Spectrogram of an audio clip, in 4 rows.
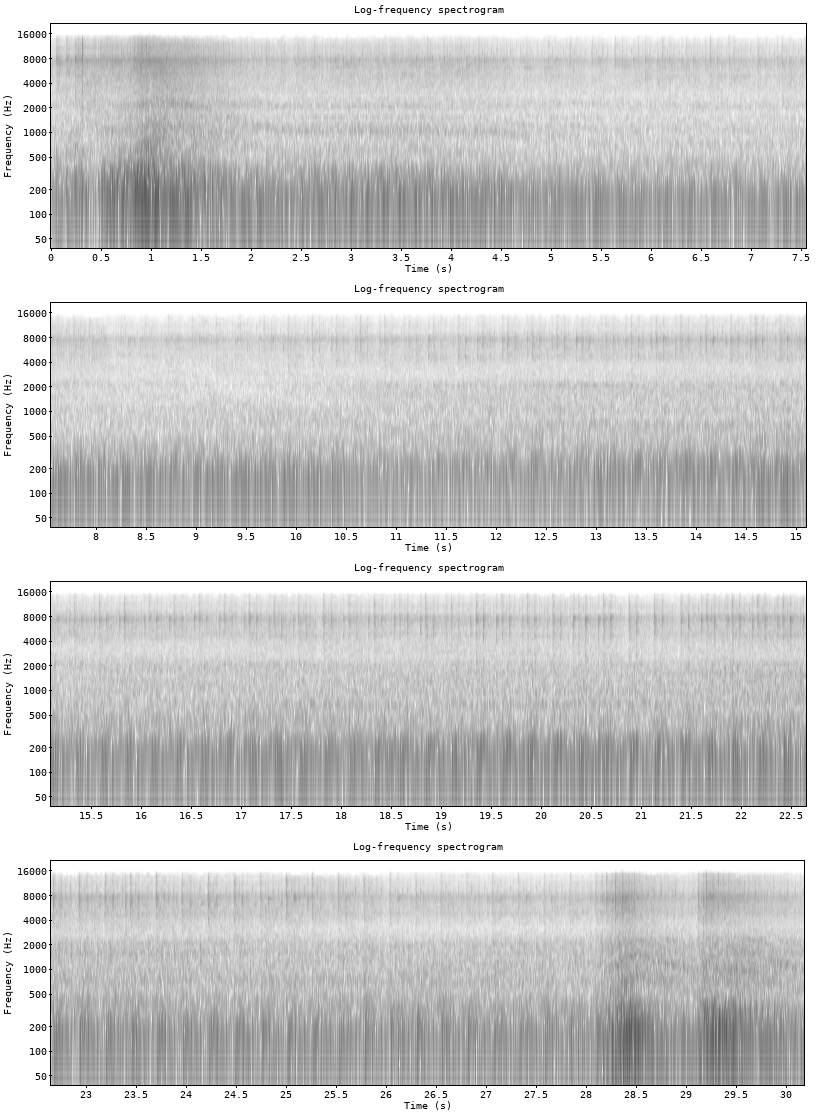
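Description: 1965 Harley-Davidson Panhead Electra Glide's V-twin engine catching on a kick start, its first start in three years. It revs up and falls back about a second in, then settles into a steady idle, with two quick throttle blips near the end.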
